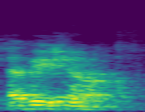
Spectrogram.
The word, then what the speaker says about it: Abidjan: The Ivory Coast, can you pronounce that for me, Brian? Abidjan.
